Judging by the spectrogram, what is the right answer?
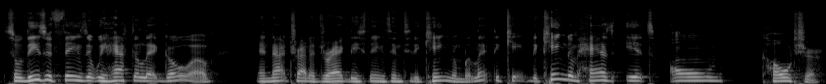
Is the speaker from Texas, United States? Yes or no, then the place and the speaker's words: no; Fayetteville, North Carolina, United States; also born or lived in Kansas; I grew up in Fayetteville, North Carolina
